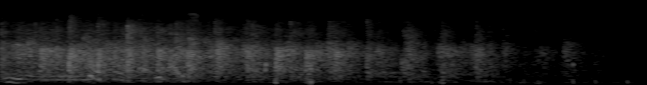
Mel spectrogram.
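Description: Faint audience applause, many hands clapping, strongest in the first couple of seconds and dying away by the end, with faint voices underneath.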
